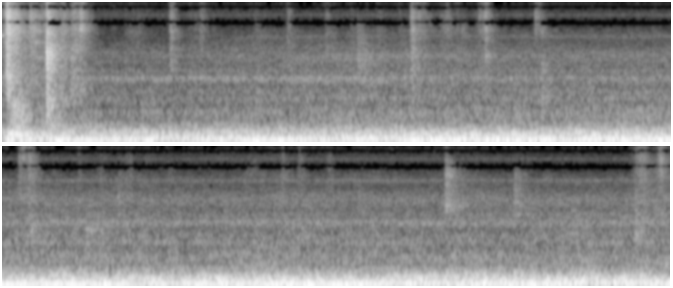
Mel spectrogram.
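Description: Elevator car in motion, heard from inside the cab: a steady low rumble with a faint steady hum over it and a few light clicks.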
